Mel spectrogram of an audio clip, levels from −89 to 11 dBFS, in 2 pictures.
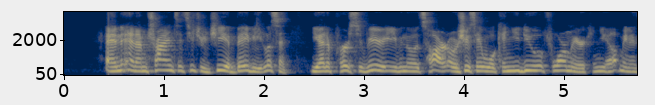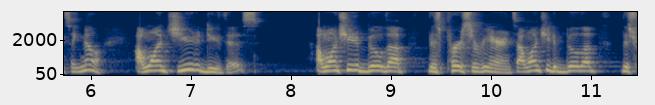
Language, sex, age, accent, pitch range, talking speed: English, male, 20-39, American, 195-230 Hz, 305 wpm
